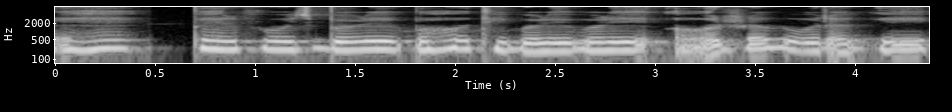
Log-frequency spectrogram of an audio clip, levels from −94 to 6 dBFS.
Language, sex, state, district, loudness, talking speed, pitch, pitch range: Hindi, female, Chhattisgarh, Kabirdham, -15 LUFS, 110 wpm, 220 Hz, 205-240 Hz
